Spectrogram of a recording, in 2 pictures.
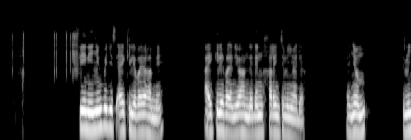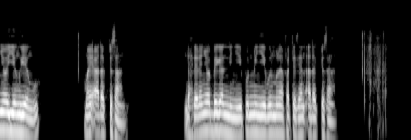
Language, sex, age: Wolof, male, 25-35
